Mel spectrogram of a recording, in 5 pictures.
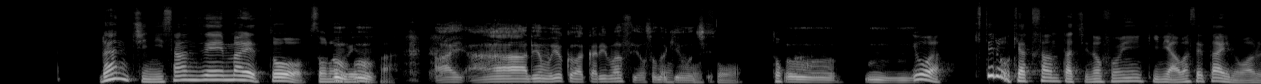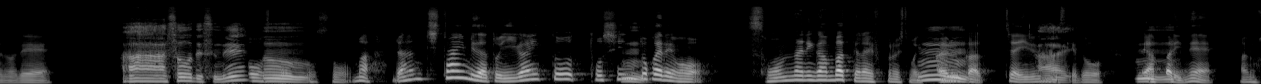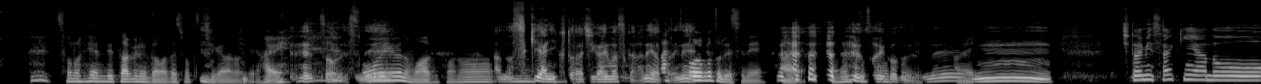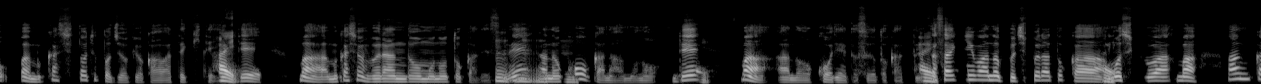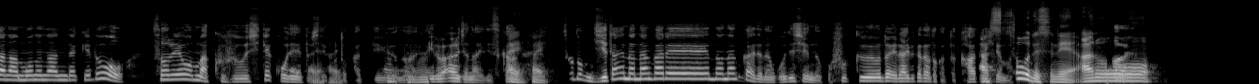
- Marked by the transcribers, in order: tapping; chuckle; laugh
- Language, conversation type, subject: Japanese, podcast, 服で気分を変えるコツってある？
